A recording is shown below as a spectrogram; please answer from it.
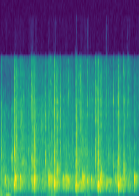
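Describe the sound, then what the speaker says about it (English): A small crowd claps steadily for a few seconds, the applause fairly close with no talking over it. "Round of applause for Scale Agentic."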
